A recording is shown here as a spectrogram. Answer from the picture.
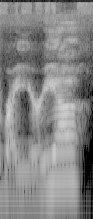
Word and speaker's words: Riyria: He is very skilled at combat, and for a long time before being part of Riyria, it's spelled like it's supposed to be said, Riyria, so sometimes I have a hard time saying it.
